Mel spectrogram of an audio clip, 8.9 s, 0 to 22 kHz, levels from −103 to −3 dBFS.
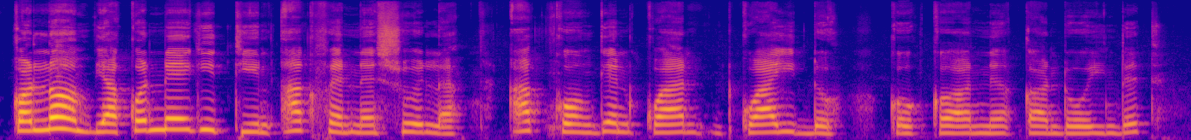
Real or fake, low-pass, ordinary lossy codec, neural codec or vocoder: fake; none; none; vocoder, 44.1 kHz, 128 mel bands, Pupu-Vocoder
